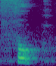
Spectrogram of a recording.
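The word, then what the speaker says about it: Phuc: it's not that way it doesn't sound like that too by the way so actually it sounds like folk folk like food and actually my name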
